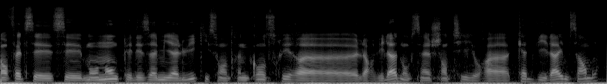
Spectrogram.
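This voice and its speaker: A man at medium pitch, talking at a fairly quick pace, with audible room echo. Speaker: travel vlogger. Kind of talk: vlog. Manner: halting, stammers.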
